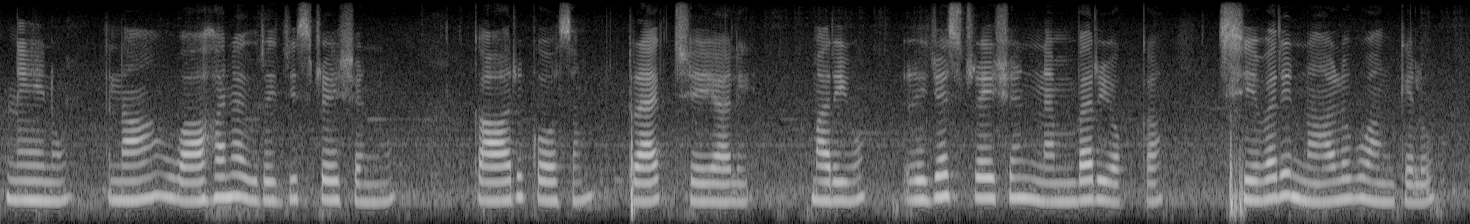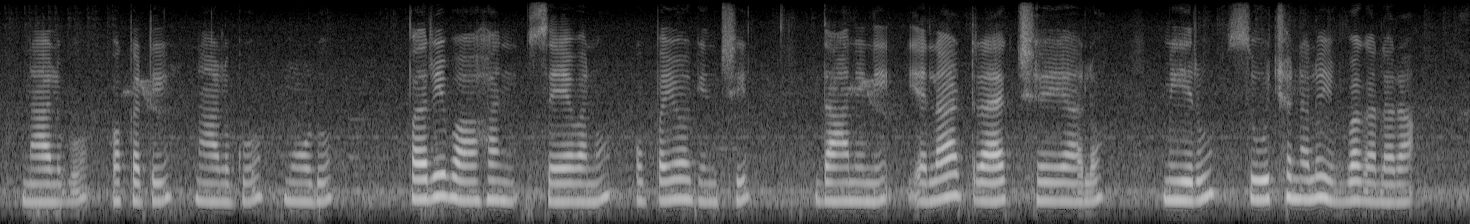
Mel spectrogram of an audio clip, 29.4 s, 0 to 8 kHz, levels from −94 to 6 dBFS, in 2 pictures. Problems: none marked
